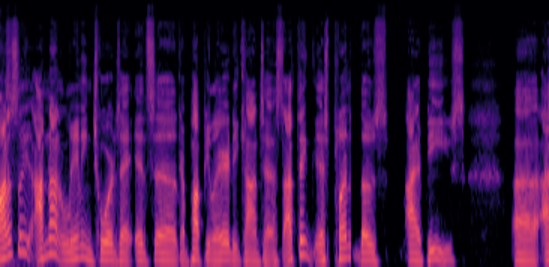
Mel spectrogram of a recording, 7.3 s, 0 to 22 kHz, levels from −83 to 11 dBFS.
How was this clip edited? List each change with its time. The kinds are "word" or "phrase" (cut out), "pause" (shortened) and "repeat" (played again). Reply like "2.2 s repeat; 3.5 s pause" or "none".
2.4 s word; 4.7 s phrase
